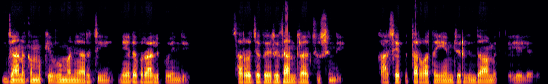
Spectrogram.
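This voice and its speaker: A man narrating a moral story in a steady, even storytelling manner, recorded on a tinny, dry line. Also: lowish voice, normal speed, dry recording.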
